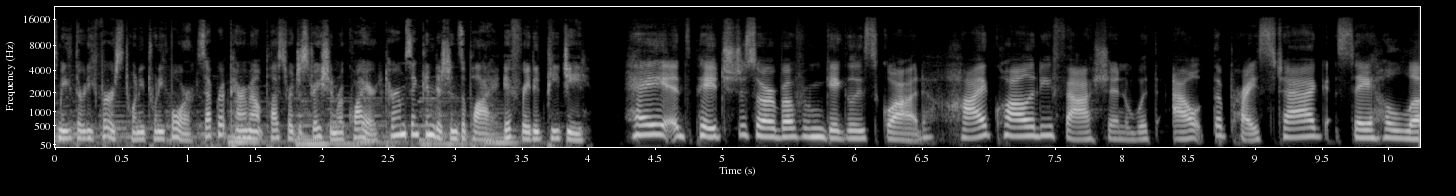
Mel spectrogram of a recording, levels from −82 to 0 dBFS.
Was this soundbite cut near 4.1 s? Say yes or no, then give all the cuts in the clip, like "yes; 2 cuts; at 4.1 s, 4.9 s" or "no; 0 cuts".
yes; 1 cut; at 4.1 s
